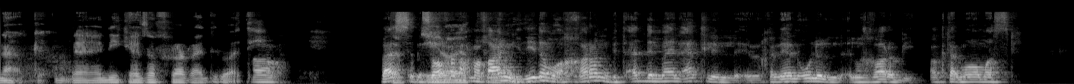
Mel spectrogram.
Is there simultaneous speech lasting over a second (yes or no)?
yes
